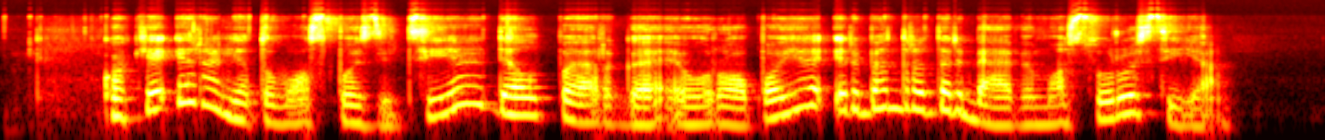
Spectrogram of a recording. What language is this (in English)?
Lithuanian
